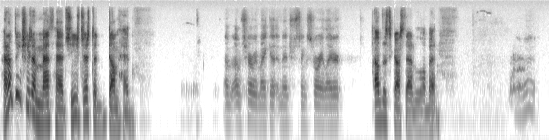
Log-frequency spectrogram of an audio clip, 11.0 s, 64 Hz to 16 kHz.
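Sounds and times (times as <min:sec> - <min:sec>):
speech: 0:00.0 - 0:02.8, 0:04.5 - 0:09.0, 0:10.3 - 0:10.8
cat purring: 0:10.1 - 0:10.8.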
